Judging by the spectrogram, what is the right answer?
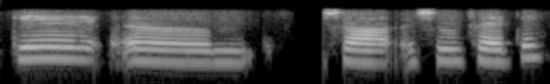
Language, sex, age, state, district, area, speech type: Telugu, female, 18-30, Andhra Pradesh, Srikakulam, urban, conversation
